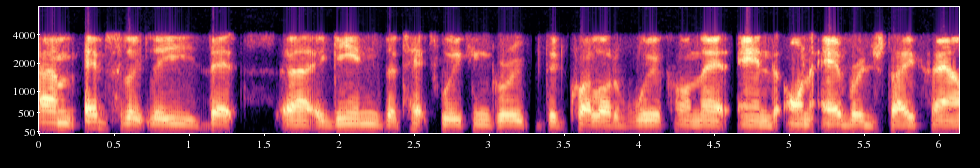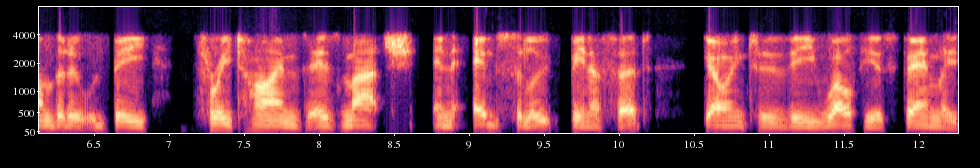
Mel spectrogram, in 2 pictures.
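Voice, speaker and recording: Spoken with a New Zealand accent at a moderate pace. The loudness is very even and the intonation fairly even. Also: man, fairly low pitch for a man. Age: 50s. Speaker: tax specialist. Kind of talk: radio interview. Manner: hesitant, many ums.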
